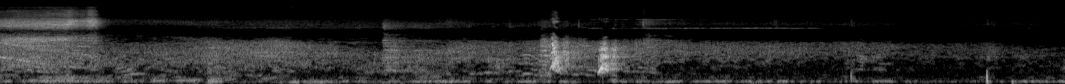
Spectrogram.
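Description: A puppy gives two quick, high, sharp yapping barks over a steady background hiss.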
